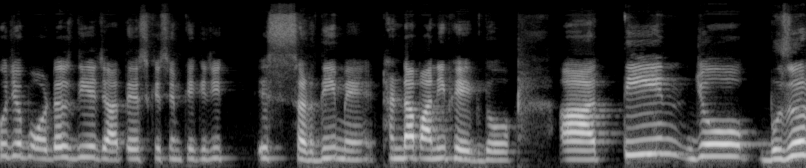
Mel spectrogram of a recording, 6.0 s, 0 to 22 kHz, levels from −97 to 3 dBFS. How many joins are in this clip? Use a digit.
0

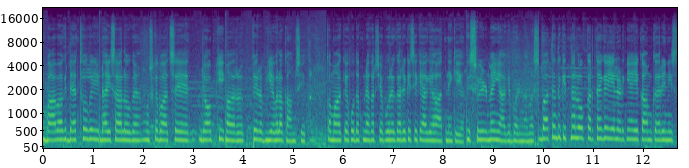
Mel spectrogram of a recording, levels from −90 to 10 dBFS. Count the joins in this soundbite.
3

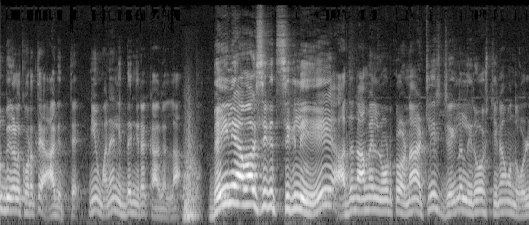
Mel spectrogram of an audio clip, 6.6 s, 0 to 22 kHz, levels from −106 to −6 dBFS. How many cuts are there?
1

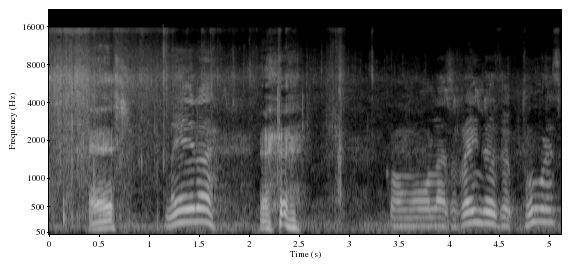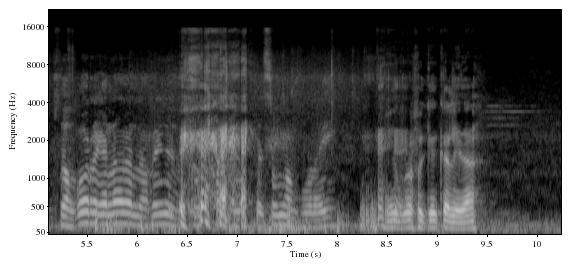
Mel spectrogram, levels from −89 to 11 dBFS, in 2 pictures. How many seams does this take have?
1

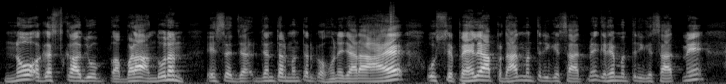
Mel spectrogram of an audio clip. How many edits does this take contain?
0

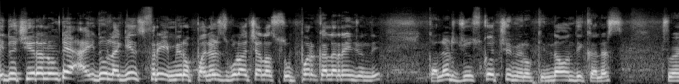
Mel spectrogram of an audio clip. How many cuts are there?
1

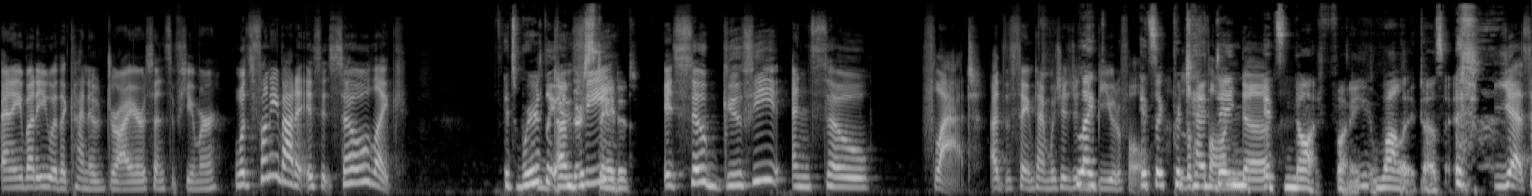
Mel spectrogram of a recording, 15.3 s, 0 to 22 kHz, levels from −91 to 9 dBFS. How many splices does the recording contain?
2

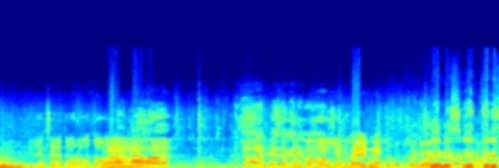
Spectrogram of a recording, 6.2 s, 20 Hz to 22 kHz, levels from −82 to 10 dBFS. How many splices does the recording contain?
1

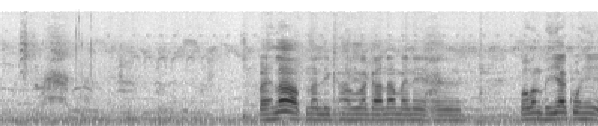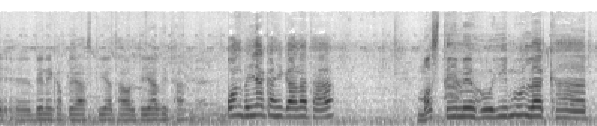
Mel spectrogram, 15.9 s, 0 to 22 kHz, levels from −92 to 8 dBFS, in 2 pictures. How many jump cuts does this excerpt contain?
1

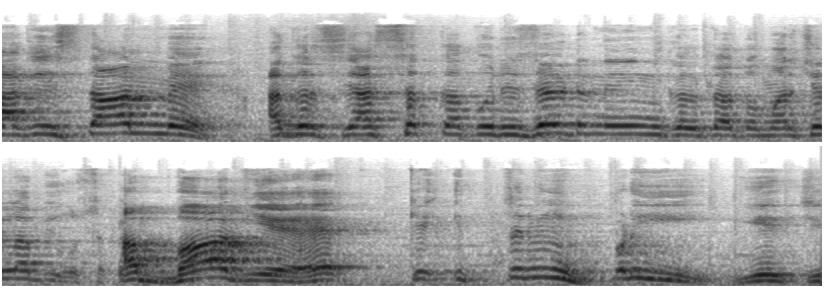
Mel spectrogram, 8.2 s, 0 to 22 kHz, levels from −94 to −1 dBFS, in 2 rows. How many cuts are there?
1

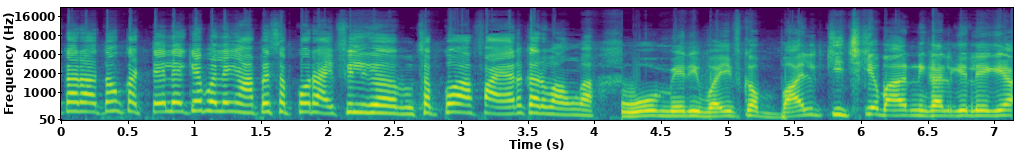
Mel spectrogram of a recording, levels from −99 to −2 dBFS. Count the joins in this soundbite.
1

